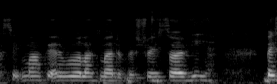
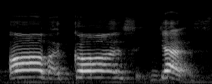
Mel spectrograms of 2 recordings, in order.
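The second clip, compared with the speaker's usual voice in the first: loud, higher, slow drawn-out delight; thrilled; 7 semitones higher, 10 dB louder, much slower than usual. Real, not acted. Fan thrilled by the shield, slow loud delight. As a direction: gush over the shield like a fan.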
